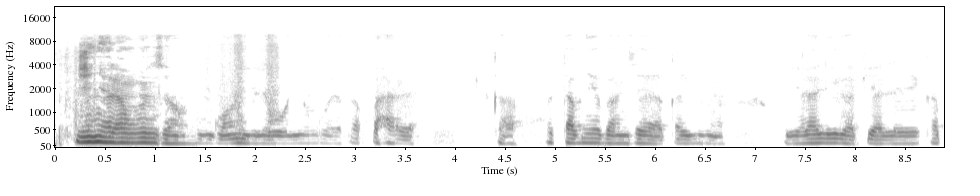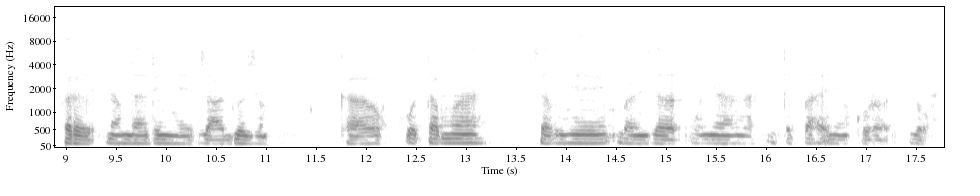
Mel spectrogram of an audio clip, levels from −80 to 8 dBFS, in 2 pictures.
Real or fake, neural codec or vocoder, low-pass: real; none; 9.9 kHz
